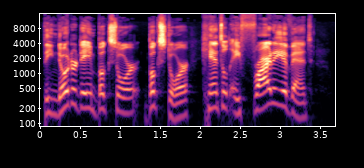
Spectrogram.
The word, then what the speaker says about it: Notre Dame: But they did take the step of canceling the book signing, apparently because the author of a book about a Notre Dame coach was on the CFP committee.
